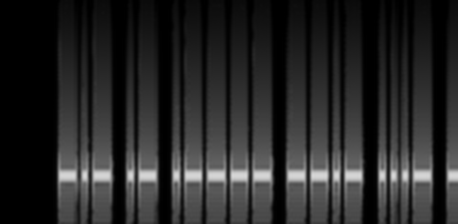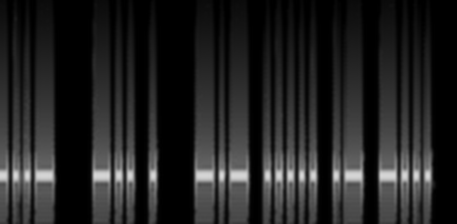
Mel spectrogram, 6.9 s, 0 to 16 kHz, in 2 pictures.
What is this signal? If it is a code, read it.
Morse code, heard as a keyed tone, about 28 wpm, 700 Hz. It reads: KA1QVX DE K5AB
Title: USA Callsign DE Callsign 28wpm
